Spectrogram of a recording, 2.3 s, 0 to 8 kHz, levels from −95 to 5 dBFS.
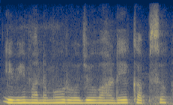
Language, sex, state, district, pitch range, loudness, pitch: Telugu, female, Telangana, Hyderabad, 195-205 Hz, -15 LUFS, 200 Hz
